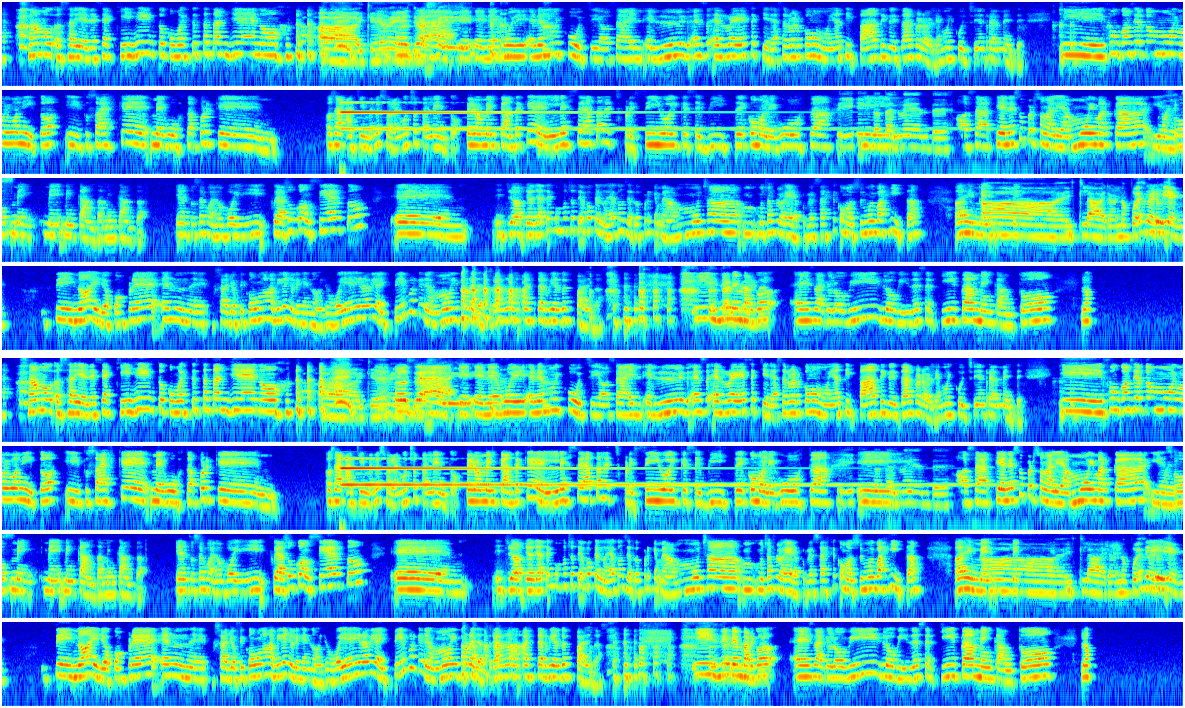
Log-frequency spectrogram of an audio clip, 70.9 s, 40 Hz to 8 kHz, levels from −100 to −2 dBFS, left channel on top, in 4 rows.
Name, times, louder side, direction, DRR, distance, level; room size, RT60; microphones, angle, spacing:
voice 1, 0.4-5.3 5.6-21.8 22.6-30.3 30.5-31.4 32.0-37.6 38.0-40.9 41.3-42.4 42.8-49.2 49.7-50.7 51.4-51.5 52.6-53.0 53.7-63.2 63.5-68.9 69.3-69.4, right 3 dB, 65° right, 1.1 m, -31 dB
voice 2, 4.5-7.6 8.1-8.3 16.0-16.1 25.7-26.0 30.2-32.0 35.0-35.4 50.1-53.2 60.0-61.0 62.2-62.4 62.7-64.6, left 3 dB, 50° left, 1.5 m, -34 dB
sound 1, 22.8-29.7, right 4 dB, 30° right, 0.5 m, -25 dB
6.6 x 4.6 x 3.3 m
head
